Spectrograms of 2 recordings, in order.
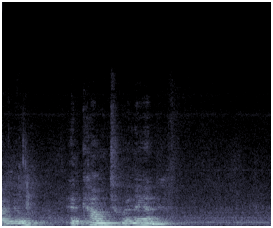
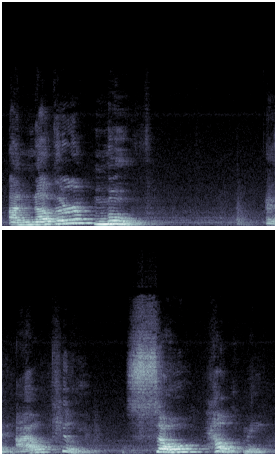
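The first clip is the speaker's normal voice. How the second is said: slow, loud, deadly threat; fierce warning; 7 semitones higher, 12 dB louder, slower than usual. Acted. Kitty aiming the shotgun at the drunk, slow fierce warning. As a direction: make every word a promise. She points shotgun at him.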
